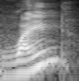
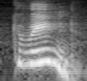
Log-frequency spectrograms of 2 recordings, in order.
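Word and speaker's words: wind: डब्ल्यू आय एन डी सो बरीच जण वाईंड विंड तुम्हाला काय वाटतं येस वाऱ्याला म्हटलं जातं विंड मग तुम्ही म्हणणार वाईंड चुकीचं आहे का तर नाही डब्ल्यू आय एन डी ला वाईंड पण म्हटलं जातं पण वाईंड म्हणजे गुंडाळणे ओके आपण ज्याला वाईडिंग म्हणतो त्याची स्पेलिंग सुद्धा हीच आहे पण जेव्हा तुम्ही तो शब्द वारा म्हणून घेताय तुम्ही त्याला विंड म्हणा वाईंड म्हणू नका सो बऱ्याच वेळा काय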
